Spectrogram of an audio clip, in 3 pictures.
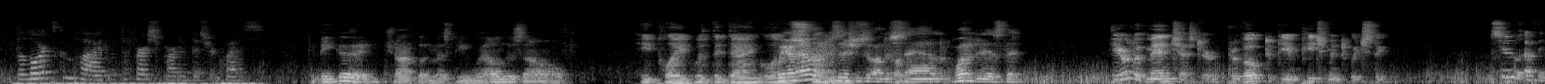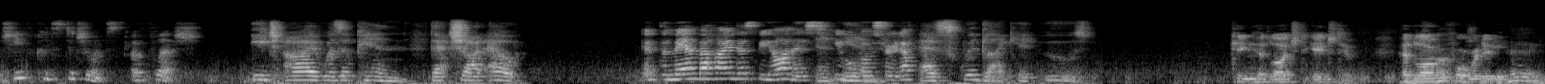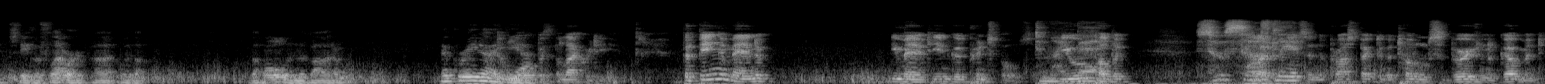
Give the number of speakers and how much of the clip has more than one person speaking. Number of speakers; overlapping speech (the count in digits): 8, about 12%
